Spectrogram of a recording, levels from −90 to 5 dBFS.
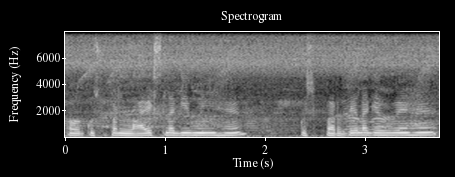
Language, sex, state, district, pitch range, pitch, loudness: Hindi, male, Madhya Pradesh, Katni, 155-170 Hz, 165 Hz, -13 LUFS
